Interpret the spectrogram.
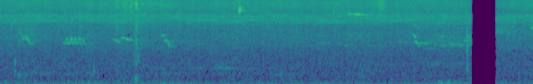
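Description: Quiet rural outdoor ambience with a low steady rumble and scattered short, high bird chirps. The audio cuts out briefly near the end.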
